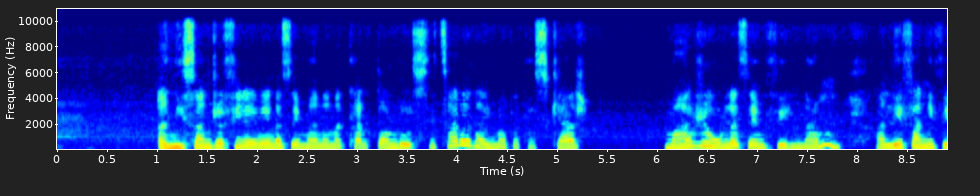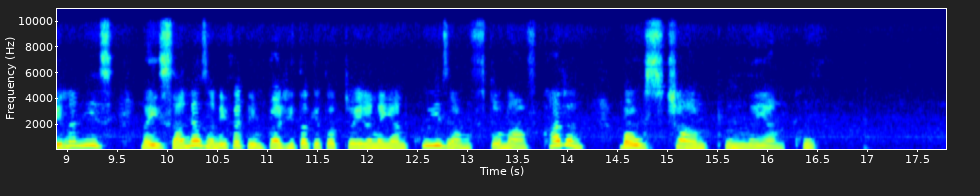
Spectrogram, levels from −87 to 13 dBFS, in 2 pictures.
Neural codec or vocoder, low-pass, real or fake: none; 9.9 kHz; real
